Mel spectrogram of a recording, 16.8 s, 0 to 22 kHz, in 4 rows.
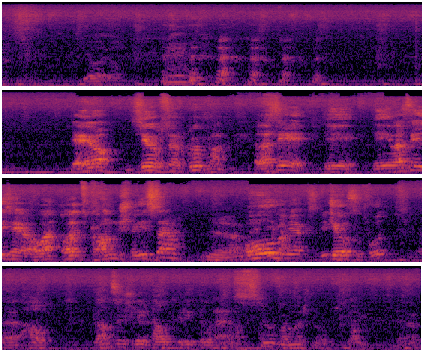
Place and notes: Alt-Urfahr, Linz, Österreich - sonnenstein-buffet
sonnenstein-buffet, linz-urfahr
Linz, Austria, 2 January 2015, ~22:00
